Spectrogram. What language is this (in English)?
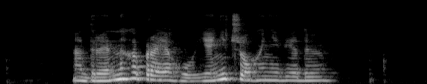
Belarusian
